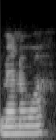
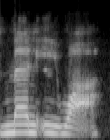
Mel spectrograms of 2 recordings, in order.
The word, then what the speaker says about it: Minowa: it's supposed to sound, so it's men Iwa. Yeah. Like the word men, the letter E, and then wah, like a baby's crying, wah, or like they think wah wah wah wah.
